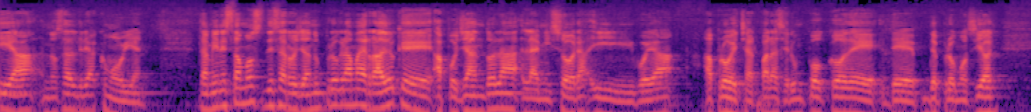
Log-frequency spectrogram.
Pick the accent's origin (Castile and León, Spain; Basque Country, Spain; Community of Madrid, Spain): Basque Country, Spain; Bilbao; Somos de Bilbao.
